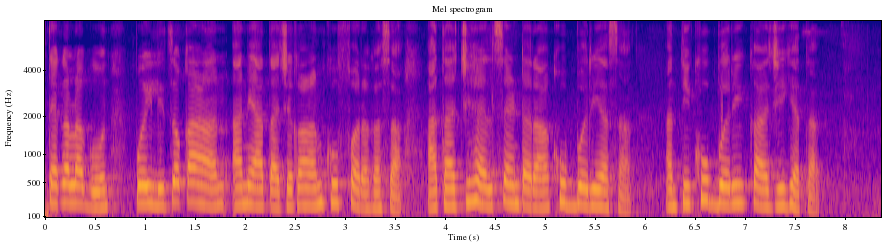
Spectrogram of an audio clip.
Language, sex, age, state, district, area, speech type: Goan Konkani, female, 30-45, Goa, Sanguem, rural, spontaneous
